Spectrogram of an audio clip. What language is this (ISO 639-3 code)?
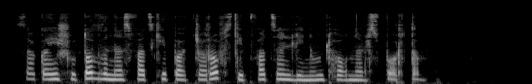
hye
